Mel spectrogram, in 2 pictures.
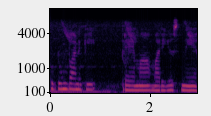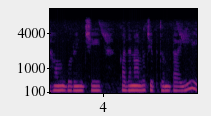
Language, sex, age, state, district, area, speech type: Telugu, female, 18-30, Andhra Pradesh, West Godavari, rural, spontaneous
